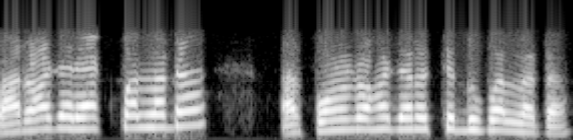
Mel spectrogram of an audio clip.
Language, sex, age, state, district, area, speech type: Bengali, male, 18-30, West Bengal, Jalpaiguri, rural, conversation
